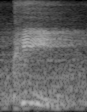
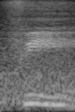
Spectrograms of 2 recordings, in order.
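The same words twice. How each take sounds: First: The p is released with a strong puff of air. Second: The p is said without a puff of air. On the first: The speaker calls it right. "দুই ঠোঁট যুক্ত করে সজোরে বাতাসটা ছেড়ে দিবেন।" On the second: The speaker calls it wrong. "আমরা অনেকেই বলি ফি ফি। নো"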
